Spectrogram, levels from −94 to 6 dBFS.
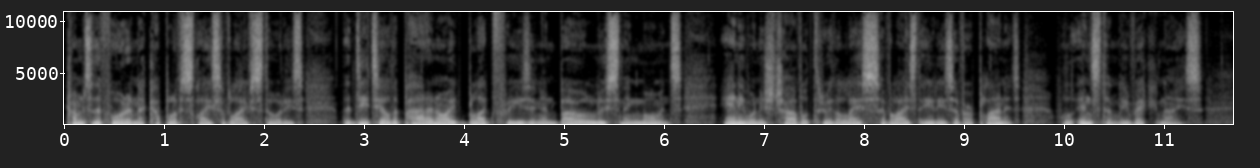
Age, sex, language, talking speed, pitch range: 40-59, male, English, 185 wpm, 145-190 Hz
